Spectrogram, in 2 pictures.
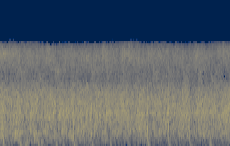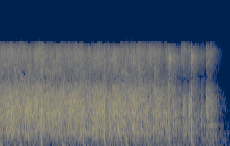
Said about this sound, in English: Okay, can we have another round of applause for Father Leo? Thank you very much.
